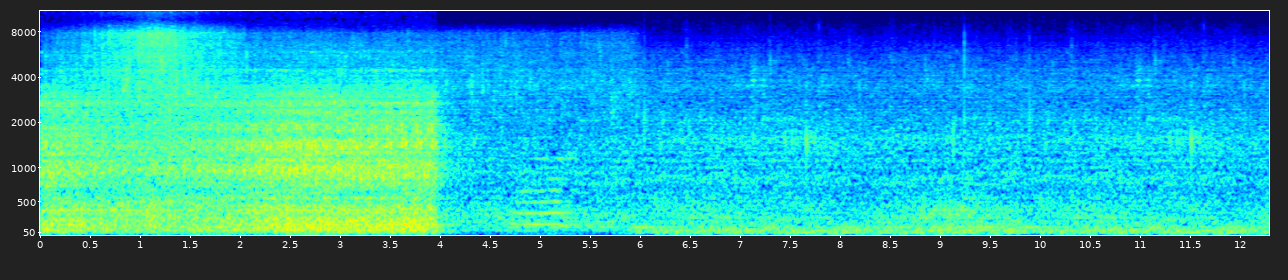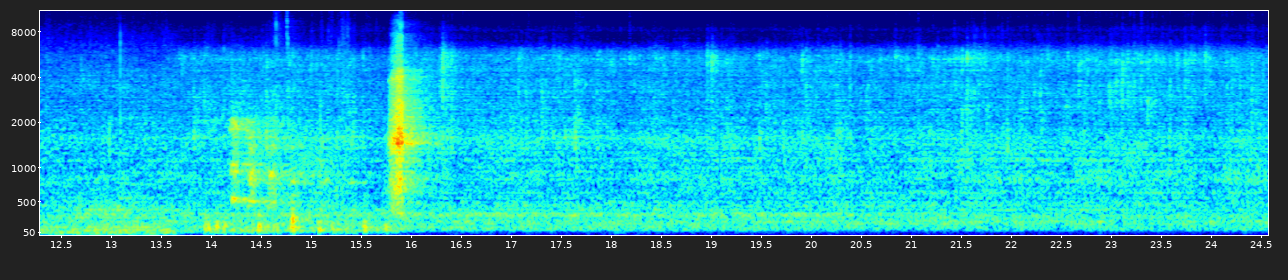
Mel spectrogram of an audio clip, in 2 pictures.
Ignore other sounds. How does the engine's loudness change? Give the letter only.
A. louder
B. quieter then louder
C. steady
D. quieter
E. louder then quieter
A.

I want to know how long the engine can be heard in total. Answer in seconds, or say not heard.
4 s.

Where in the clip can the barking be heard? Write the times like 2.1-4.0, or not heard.
13.9-15.9.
